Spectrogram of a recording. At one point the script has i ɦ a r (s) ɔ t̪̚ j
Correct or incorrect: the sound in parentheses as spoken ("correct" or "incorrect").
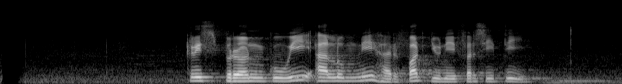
incorrect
